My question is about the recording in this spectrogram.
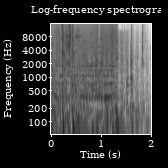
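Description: Gunfire in an action-film sound mix: a rapid run of sharp shots that thins to a few scattered cracks and fades near the end, over a low rumble.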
